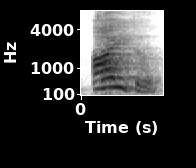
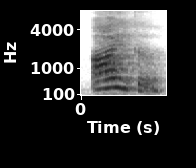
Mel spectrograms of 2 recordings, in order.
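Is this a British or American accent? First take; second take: British; British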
